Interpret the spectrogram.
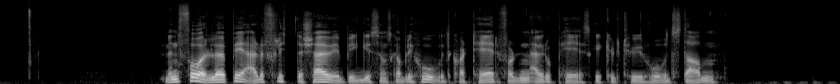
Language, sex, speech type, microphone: Norwegian, male, read, Shure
